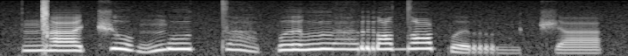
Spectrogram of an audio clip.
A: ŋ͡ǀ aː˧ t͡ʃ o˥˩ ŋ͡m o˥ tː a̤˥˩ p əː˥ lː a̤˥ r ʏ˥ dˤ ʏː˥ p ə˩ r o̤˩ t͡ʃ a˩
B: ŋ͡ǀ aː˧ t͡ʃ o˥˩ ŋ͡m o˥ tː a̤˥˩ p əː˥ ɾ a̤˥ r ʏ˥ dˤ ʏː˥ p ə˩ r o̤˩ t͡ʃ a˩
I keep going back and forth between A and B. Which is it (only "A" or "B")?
A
